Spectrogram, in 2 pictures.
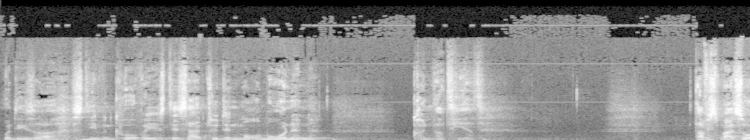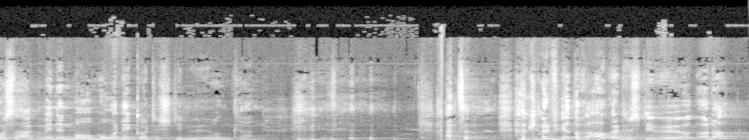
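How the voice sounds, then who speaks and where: High-voiced preacher in a reverberant hall. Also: male voice, unhurried, pauses often, a little hiss or hum. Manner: animated storytelling with acted quotes. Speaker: pastor. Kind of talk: sermon.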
